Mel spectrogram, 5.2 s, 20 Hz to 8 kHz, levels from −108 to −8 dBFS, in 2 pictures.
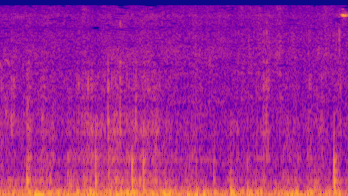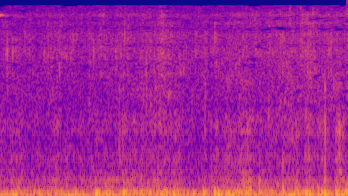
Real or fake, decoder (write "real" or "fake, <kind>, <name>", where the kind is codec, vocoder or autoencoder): real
